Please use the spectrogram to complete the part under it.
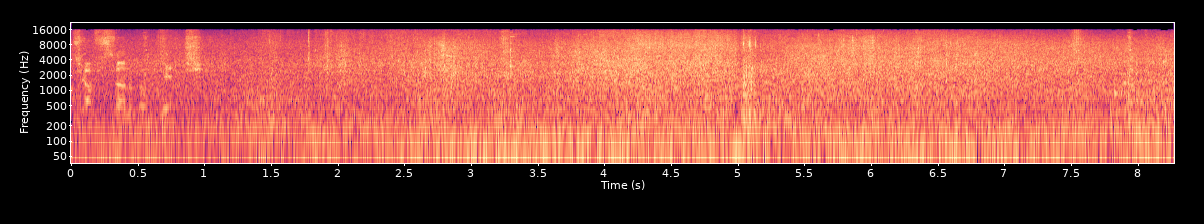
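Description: A boat's outboard motor roars steadily.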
